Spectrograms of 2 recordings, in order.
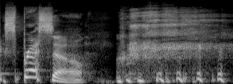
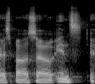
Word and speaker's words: esposo: And she says she's waiting for her espresso. No, she says she's waiting for her esposo, who is inside, and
